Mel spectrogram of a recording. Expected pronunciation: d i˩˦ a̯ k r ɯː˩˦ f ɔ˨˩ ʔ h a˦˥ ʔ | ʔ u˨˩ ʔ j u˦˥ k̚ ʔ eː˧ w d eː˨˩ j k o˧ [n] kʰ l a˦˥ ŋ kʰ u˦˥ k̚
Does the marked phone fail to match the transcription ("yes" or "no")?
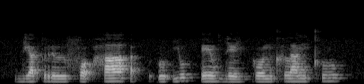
no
